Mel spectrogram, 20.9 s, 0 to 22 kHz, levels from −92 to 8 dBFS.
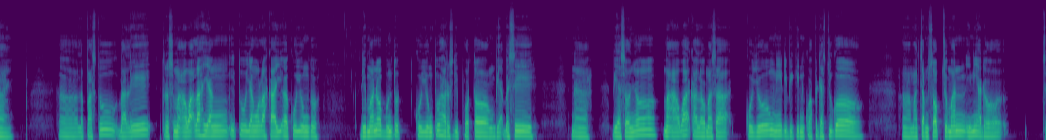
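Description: No technical faults are audible anywhere in this speech recording.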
